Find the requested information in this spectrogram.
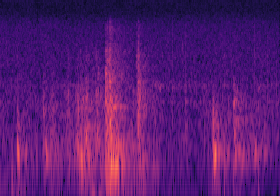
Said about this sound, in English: Bill answers her knock at the door of his little cabin in the Wakefield Auto Court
